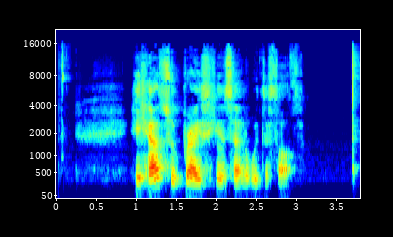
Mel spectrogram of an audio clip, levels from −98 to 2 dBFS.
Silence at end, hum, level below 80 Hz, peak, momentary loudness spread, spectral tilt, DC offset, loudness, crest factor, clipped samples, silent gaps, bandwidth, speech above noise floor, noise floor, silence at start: 0 s; none; -82 dBFS; -6 dBFS; 16 LU; 0 dB/octave; under 0.1%; -27 LUFS; 24 dB; under 0.1%; none; 16 kHz; 58 dB; -84 dBFS; 0.95 s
